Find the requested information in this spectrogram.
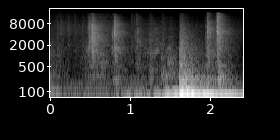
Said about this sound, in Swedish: Jag ska bara stänga fönstret, det, blev lite, det var lite bilar.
